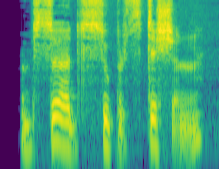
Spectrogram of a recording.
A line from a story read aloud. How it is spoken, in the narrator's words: muttered the old priest into his breather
